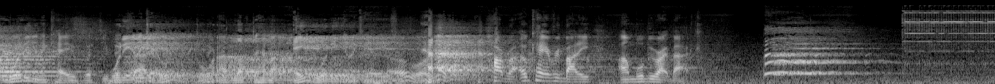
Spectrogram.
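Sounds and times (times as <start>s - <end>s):
speech: 0.5s - 7.8s
electronic phone ringtone: 9.0s - 9.9s.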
